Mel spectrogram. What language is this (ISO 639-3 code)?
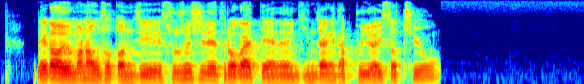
kor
